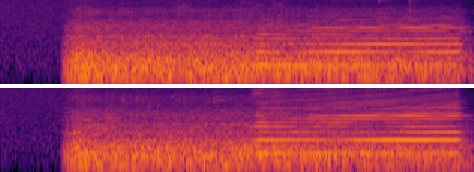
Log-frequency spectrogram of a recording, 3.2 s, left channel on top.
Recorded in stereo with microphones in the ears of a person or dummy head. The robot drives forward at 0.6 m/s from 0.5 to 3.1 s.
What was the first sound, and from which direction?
A flute, 80° right.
